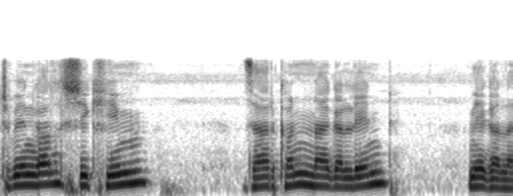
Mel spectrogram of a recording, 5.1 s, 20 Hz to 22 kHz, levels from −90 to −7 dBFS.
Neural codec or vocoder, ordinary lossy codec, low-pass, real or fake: none; none; 7.2 kHz; real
